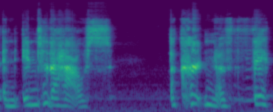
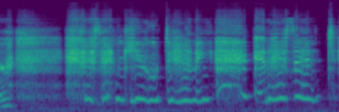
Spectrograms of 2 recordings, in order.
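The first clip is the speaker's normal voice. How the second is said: high, slow, fearful denial; pleading in fear; 9 semitones higher, slower than usual. Acted. Hannah pleading with the ghost Danny, high fearful pleading. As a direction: beg him to be himself again. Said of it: "tight with fear".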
